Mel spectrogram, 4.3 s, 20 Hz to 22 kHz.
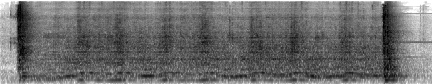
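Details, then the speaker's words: Freshly rebuilt VW Type 1 1776cc flat-four on a bench stand, battery low and jumper connected: steady starter cranking at about two to three beats a second that never fires; there is no spark. "all right we've been at this for some time and we can't get it to get some spark"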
